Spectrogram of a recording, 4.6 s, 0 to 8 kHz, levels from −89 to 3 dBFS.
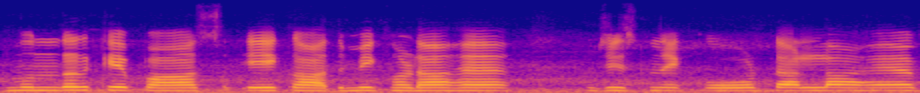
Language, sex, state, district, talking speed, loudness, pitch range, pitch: Hindi, female, Punjab, Fazilka, 145 wpm, -15 LUFS, 240-250 Hz, 245 Hz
